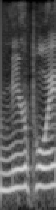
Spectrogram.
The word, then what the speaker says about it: mirepoix: the mirrored the mirepoix you remember mirepoix or mere boy as Americans saying it's simply celery onion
